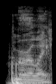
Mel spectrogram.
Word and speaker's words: Murali: I saw Mularatha, I'm not saying it right, getting called Sri Lankan spinner. – Murali. Daryl Hare, the umpire.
